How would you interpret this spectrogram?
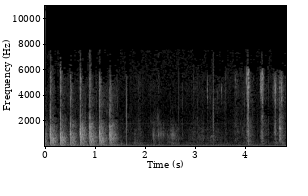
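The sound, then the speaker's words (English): A rapid run of about ten loud, sharp knocks on the door of the editor's room, room number 4, then a lull with a low steady hum underneath and a few fainter taps near the end. “He knocked on the door.”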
